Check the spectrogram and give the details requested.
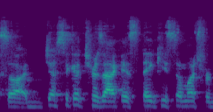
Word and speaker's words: Terzakis: Terzakis. Terzakis. Okay, cool. I know I would have personally done some kind of weird magic and it would have not sounded correct. So Jessica Terzakis, thank you so much for being on.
